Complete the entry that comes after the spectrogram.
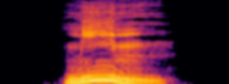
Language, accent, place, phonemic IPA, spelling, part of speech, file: German, Germany, Berlin, /miːm/, mim, verb, De-mim.ogg
- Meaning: 1. singular imperative of mimen 2. first-person singular present of mimen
